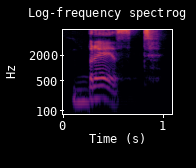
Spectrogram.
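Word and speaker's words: breast: তবে দুই একটা ক্ষেত্রে আমরা ব্যতিক্রম পেয়ে যাই। যেমন দেখো ব্রেস্ট। খেয়াল করো এখানে ই এ পেয়েছি। এখানে কিন্তু আর ই সাউন্ড করছি না। এখানে এ সাউন্ড করছি। ব্রেস্ট। তো এটা হচ্ছে তার ব্যতিক্রম।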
